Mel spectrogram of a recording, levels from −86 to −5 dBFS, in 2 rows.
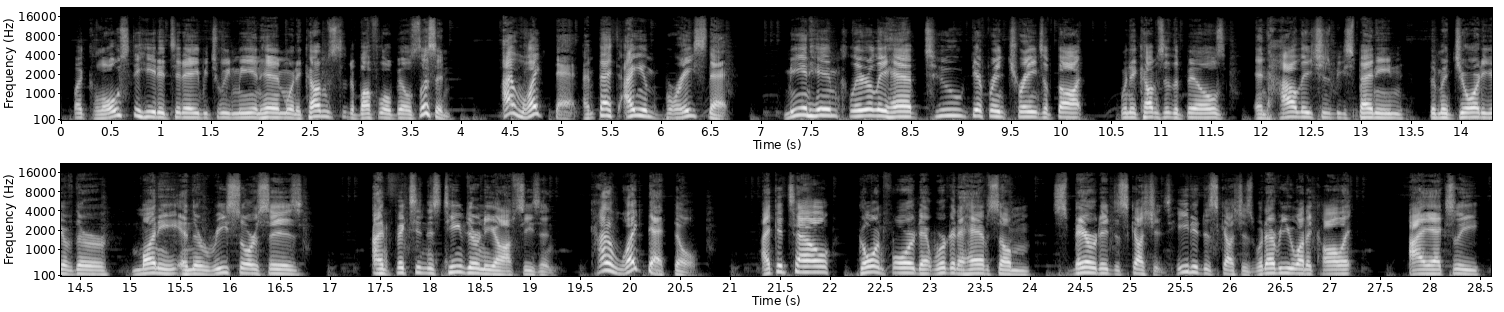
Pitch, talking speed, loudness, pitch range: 155 Hz, 190 wpm, -19 LUFS, 145-175 Hz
